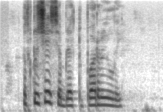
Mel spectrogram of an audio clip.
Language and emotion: Russian, angry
